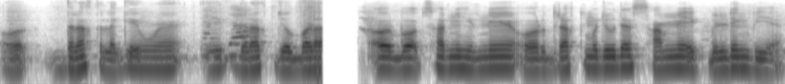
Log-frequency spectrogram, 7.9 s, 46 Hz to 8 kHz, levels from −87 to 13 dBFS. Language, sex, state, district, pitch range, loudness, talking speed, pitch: Hindi, male, Delhi, New Delhi, 115-125 Hz, -18 LUFS, 160 wpm, 120 Hz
